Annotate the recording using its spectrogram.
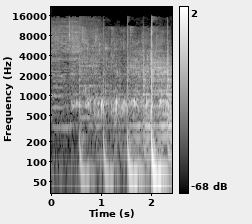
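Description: Liquid poured from a small glass bottle into a glass, a wavering trickling sound, over background music with a steady beat that grows louder near the end.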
